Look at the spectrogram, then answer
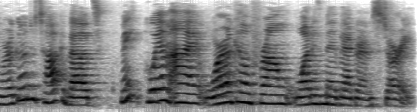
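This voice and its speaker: Chatty young woman vlogger, echoey room. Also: medium pitch. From China. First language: Chinese. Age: 20s. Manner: chatty, reads questions aloud then answers with laughs. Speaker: travel vlogger. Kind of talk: casual unscripted Q&A.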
